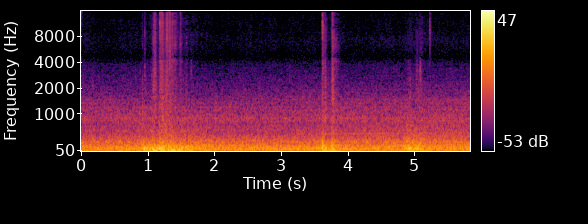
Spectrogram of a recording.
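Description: Bumps thud under the car's tyres.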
